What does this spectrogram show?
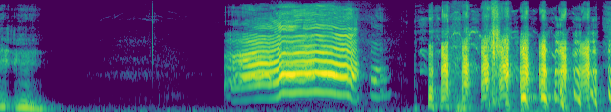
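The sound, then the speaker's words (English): In a best-dinosaur-roar contest, a person mimics a pterodactyl roar with one long, high-pitched, strained, choking screech that wavers for about a second, followed by a run of choppy laughter. “That was a choking pterodactyl.”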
